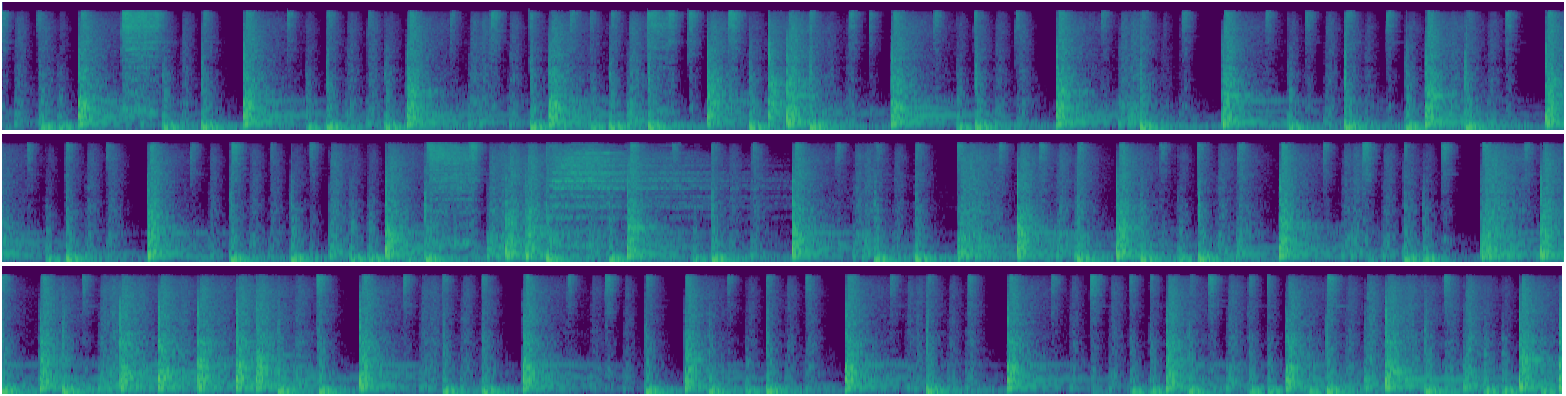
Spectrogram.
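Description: Drum kit played in a straight-eighth groove: snare backbeats with quiet ghost notes on the snare between them, over bass drum and hi-hat, in a steady run of strokes. A cymbal rings out brightly about halfway through.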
